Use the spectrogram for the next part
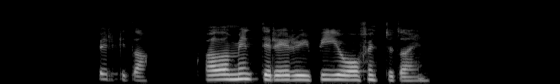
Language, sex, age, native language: Icelandic, male, 13, Icelandic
